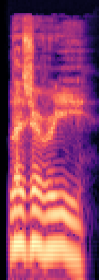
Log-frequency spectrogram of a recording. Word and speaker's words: Laguerre: I think you say his name, Laguerre. He's French. How do you say that? – I thought it was a soft G, but that's just me. – Like what? – Laguerre? – No, it's definitely not that. – Okay. – Yeah, it would be like Laguerre in French.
